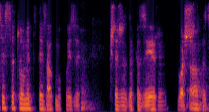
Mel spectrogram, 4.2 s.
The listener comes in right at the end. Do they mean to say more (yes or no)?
yes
